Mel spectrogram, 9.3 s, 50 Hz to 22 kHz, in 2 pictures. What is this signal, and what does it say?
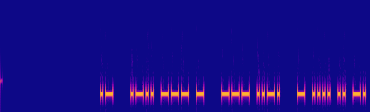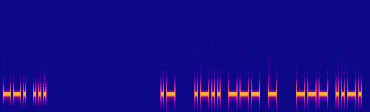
Morse code, heard as a keyed tone, about 31 wpm, 700 Hz. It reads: A LOT OF THINGS A LOT OF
